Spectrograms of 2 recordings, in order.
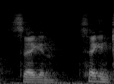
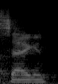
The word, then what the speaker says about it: Seguin: I'm not Seguin. They get it wrong. The Americans don't know how to say it. – Seguin.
